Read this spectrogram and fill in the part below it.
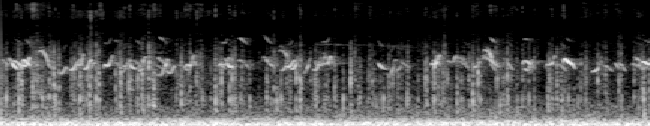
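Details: Baby chickens peeping: many rapid, high, thin cheeps, some rising and some falling, overlapping continuously above a steady low mechanical hum.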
